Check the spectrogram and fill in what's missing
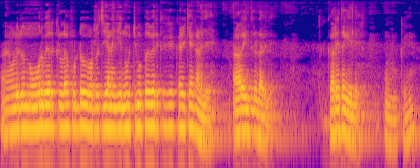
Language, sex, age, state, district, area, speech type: Malayalam, male, 18-30, Kerala, Palakkad, rural, spontaneous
